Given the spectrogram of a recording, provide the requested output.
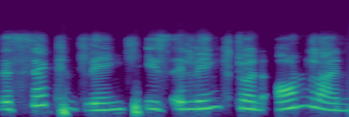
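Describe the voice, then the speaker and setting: At a fairly slow pace, a woman speaks with ordinary pitch variation, her sound dry and close with no echo. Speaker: presenter at an information day. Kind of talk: online presentation. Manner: halting, many fillers.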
